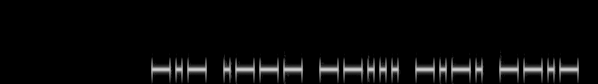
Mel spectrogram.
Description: Morse code, heard as a keyed tone, about 20 wpm, 700 Hz. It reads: KJ7CQ
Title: USA Call Signs - 5 Characters - Repeated 3x - 20wpm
